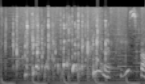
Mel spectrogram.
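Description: A toy slime blender's blending sound: a whooshing, water-like rush with gliding tones, loudest in the second second, over background music.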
